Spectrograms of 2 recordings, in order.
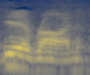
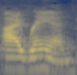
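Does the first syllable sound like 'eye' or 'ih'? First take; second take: ih; eye. First: The first syllable sounds like 'ih', not 'eye'. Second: The first syllable sounds like 'eye'. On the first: This is how it is said in the Middle East. The speaker calls it right. "the correct pronunciation in the context uh, of the Middle East is Iran, like the I, Iran, not I" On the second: This is how many Americans say it. The speaker calls it wrong. "people in the American culture... they pronounce it Iran"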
